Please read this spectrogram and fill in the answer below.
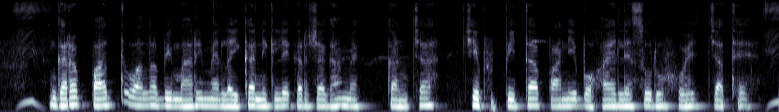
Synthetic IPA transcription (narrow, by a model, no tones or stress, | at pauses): ɡəɾəbpaːd̪ʋaːlabiːmaːɾimẽlɐɪkanɪk̬lekəɾd͡ʒəɡʱəɦmẽkɐ̃ɲt͡ʃa | t͡ʃɪpʰpit̪apaːniboɦaːjlesʊɾuhoːed͡ʒaːt̪eː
